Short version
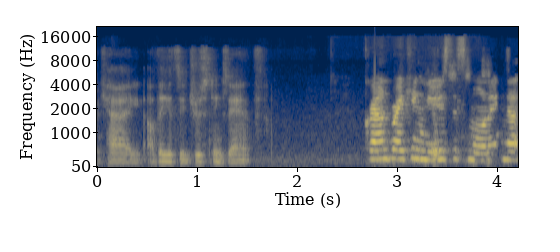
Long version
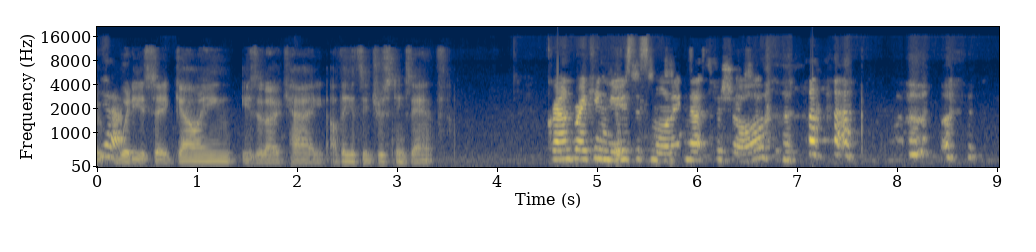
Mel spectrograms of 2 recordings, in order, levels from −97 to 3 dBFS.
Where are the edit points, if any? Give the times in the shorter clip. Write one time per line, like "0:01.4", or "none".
none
